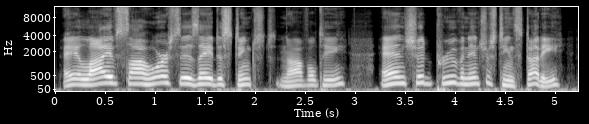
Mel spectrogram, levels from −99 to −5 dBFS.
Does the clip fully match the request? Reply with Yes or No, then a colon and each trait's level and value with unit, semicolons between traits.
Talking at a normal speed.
Yes: average, 160 wpm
